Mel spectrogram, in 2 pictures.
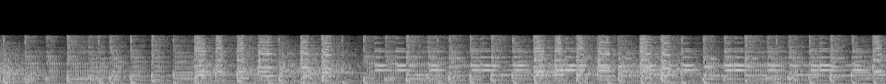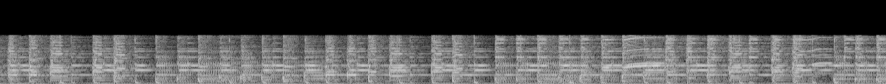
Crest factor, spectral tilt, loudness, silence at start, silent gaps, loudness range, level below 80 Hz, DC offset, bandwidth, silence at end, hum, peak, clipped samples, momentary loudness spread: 10 dB; -8 dB/octave; -15 LUFS; 0 s; none; 3 LU; -34 dBFS; 2%; 4 kHz; 0 s; none; -6 dBFS; under 0.1%; 6 LU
